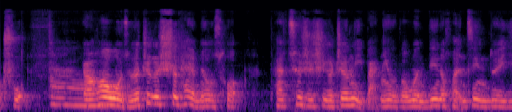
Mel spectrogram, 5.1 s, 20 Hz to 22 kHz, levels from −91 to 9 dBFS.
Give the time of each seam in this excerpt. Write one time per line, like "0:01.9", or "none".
none

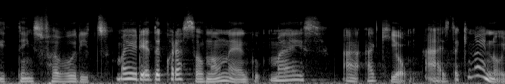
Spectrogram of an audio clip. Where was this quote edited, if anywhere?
none

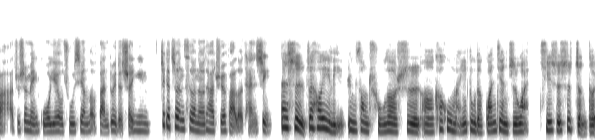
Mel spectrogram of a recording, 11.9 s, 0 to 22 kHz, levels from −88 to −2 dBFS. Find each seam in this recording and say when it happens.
0:03.1
0:05.5

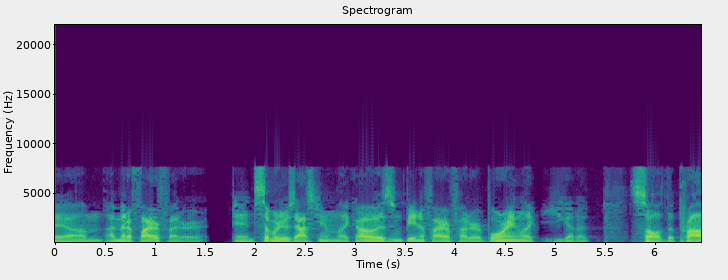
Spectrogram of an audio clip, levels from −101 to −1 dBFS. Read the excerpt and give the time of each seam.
none

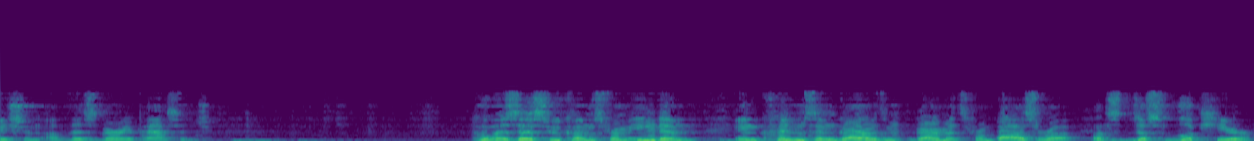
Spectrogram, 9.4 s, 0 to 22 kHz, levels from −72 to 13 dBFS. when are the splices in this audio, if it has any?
0:03.5
0:08.2

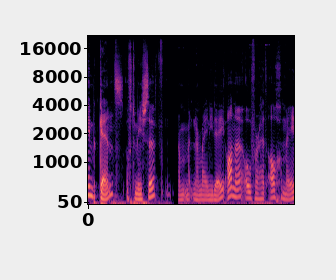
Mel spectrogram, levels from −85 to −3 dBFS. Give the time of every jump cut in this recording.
0:02.8

